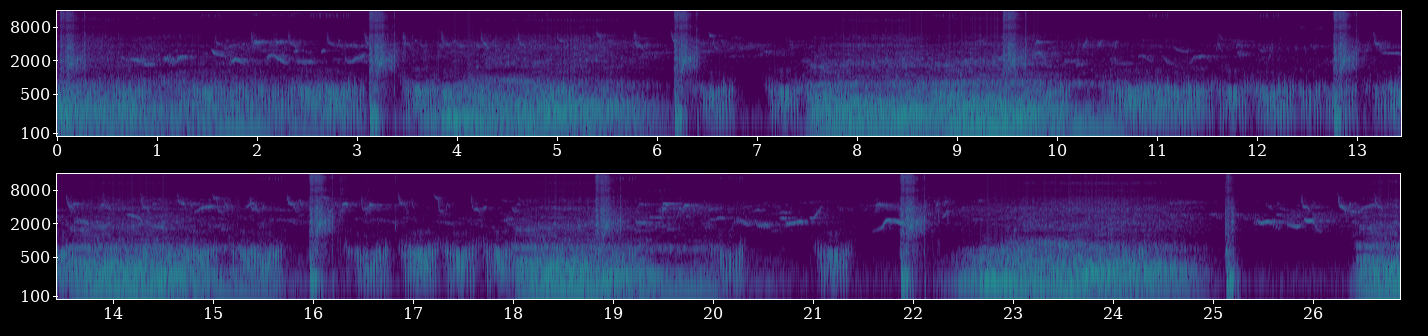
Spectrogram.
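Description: Small dinosaurs screech and squeal in short bursts.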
